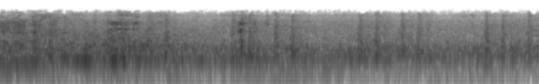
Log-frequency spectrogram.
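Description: Inside a packed, hot, moving train: a steady rumble with scattered rattles and clacks from the carriage, and an indistinct murmur of passengers talking underneath throughout.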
